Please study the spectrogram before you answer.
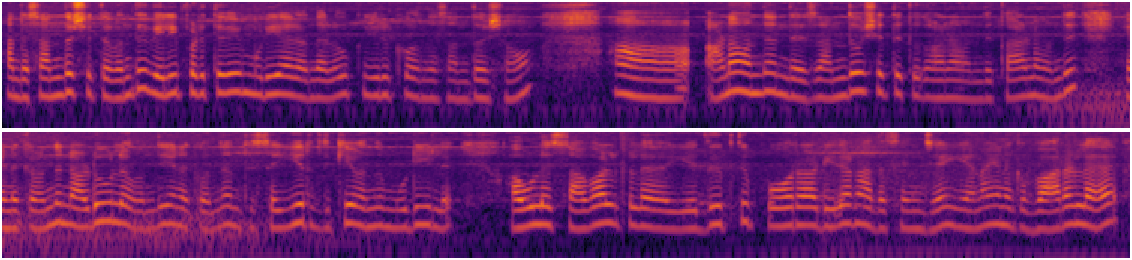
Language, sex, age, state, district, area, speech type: Tamil, female, 18-30, Tamil Nadu, Perambalur, rural, spontaneous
